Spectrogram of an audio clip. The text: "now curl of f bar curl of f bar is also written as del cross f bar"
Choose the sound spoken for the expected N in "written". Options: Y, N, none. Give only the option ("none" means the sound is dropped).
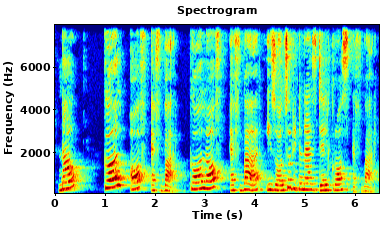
N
